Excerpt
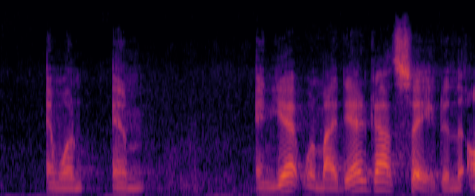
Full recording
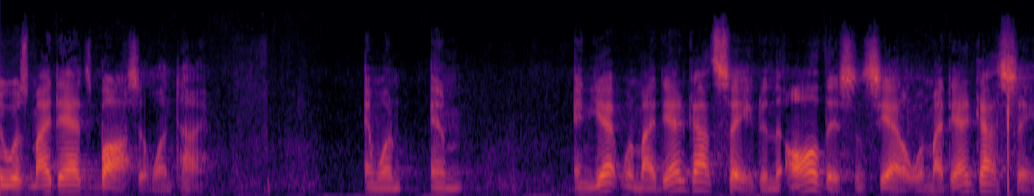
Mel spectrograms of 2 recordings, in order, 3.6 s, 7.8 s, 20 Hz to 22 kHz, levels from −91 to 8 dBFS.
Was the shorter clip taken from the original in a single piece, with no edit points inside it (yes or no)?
yes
